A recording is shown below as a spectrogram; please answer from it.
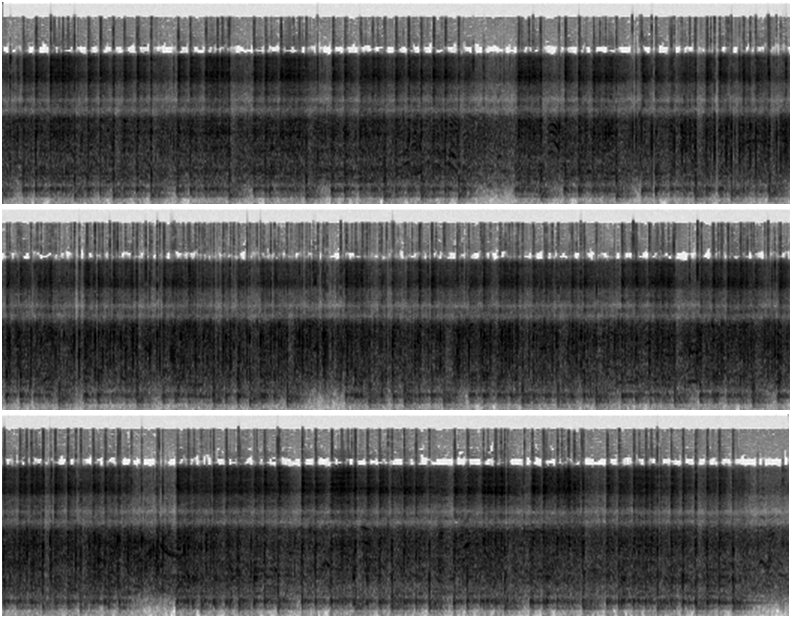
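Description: Marching band playing in the street, its drums beating throughout, mixed with the chatter of the crowd lining the route.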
